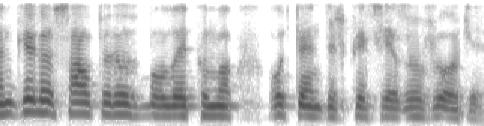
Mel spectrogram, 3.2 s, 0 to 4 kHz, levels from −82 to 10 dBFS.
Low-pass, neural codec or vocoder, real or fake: 3.6 kHz; codec, 44.1 kHz, 2.6 kbps, SNAC; fake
